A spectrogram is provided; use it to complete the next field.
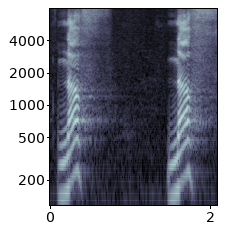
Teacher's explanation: huruf fa juga memiliki sifat rakhawah yang artinya suaranya panjang panjang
